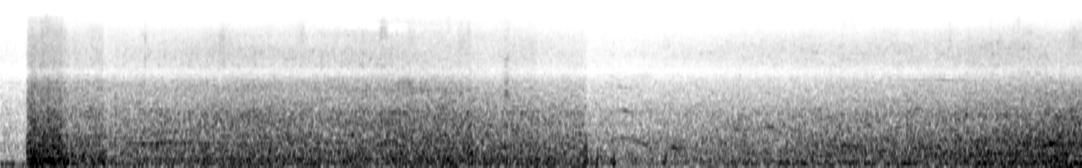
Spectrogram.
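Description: Wind buffeting a handheld compact camera's microphone over steady city street noise of traffic and crowds.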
